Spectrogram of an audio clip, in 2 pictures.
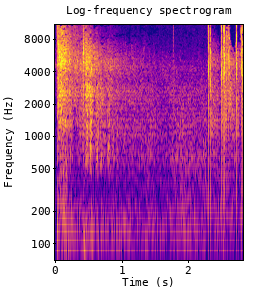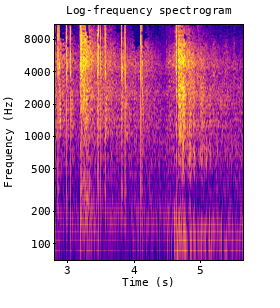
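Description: Firework mortar shots boom again and again in quick, irregular bursts, loud, over a constant roar of crackling and rumbling blasts with no one speaking. A mortar tube pointed the wrong way fires its shots directly into a crowd of people.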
